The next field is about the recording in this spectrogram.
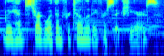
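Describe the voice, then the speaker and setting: Woman with a creaky, even voice. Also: deep voice, quick pace. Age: middle-aged. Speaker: documentary interviewee, wife. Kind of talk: conversational documentary interview. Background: guitar music.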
